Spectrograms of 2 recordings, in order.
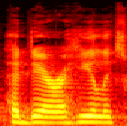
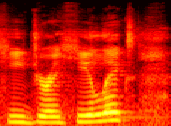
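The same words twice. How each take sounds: First: The name is said with the standard pronunciation. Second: The name is said with the joke mispronunciation. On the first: The speaker calls it right. "the correct way of saying it" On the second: The speaker calls it wrong. "the mispronunciation"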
